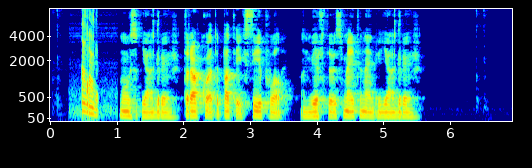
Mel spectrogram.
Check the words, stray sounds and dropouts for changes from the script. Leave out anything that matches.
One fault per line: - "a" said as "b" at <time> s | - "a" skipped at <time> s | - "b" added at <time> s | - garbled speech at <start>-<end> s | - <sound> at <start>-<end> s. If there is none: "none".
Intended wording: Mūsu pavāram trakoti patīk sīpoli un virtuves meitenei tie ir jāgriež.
- chirp at 0.5-0.8 s
- "pavāram" said as "jāgriež" at 1.4 s
- "tie" skipped at 4.9 s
